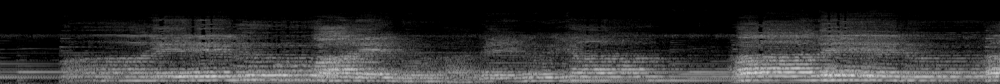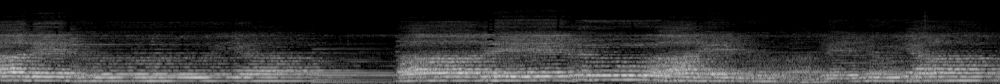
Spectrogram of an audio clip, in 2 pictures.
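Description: A man singing a slow liturgical chant in long phrases, over held chords from an electronic keyboard that change every few seconds.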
